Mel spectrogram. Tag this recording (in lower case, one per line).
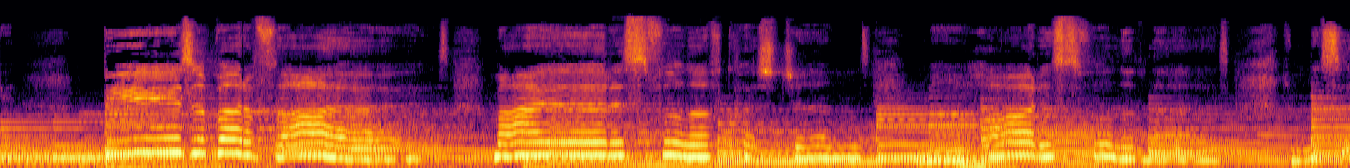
music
